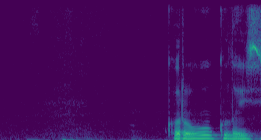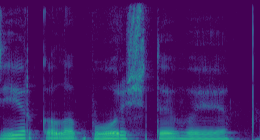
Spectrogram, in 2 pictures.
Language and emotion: Russian, sad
